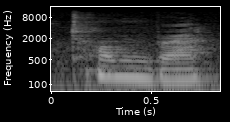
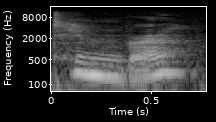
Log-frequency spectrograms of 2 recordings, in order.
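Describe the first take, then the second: First: The word is pronounced differently from its spelling. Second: The word is pronounced just as it is spelled. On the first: The speaker calls it right. "it's actually said timbre" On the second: The speaker calls it wrong. "that's how you would phonetically sound it out"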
